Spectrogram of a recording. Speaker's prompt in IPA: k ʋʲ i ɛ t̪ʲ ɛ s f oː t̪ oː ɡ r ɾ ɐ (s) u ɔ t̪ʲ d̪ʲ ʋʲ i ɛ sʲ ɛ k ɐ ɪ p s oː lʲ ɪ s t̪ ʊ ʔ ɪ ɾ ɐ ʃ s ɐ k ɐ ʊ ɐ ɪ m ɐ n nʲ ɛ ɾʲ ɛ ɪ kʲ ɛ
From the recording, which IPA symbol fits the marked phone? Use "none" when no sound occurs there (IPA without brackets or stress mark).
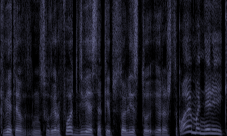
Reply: f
